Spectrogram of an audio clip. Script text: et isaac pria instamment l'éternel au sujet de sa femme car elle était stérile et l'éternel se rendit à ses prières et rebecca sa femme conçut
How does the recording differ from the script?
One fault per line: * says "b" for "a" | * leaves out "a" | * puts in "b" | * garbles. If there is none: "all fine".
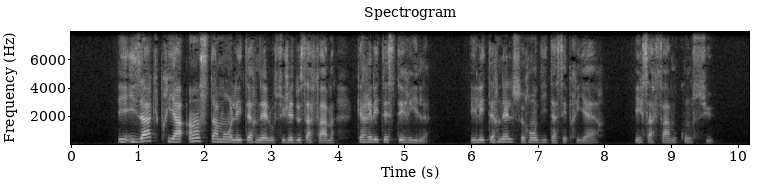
* leaves out "rebecca"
